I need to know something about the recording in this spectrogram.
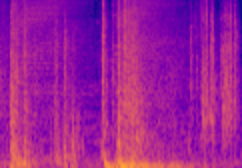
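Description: A body lands with a heavy thump.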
